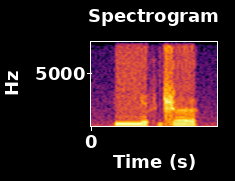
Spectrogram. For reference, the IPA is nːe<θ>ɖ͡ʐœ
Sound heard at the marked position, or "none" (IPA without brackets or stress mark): θ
